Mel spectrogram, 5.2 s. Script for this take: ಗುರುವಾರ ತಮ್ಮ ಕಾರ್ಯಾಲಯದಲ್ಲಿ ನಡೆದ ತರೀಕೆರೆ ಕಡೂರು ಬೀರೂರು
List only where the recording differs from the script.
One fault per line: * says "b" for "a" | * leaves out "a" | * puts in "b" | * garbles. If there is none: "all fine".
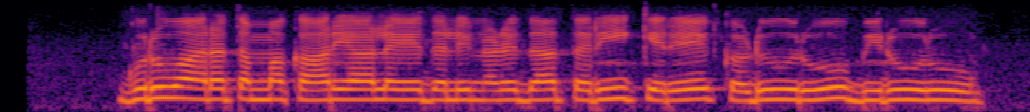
all fine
